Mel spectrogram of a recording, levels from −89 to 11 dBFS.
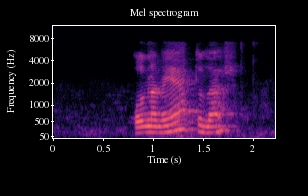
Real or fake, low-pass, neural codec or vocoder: fake; 7.2 kHz; codec, 16 kHz, 2 kbps, X-Codec, HuBERT features, trained on general audio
